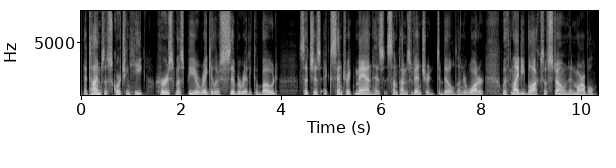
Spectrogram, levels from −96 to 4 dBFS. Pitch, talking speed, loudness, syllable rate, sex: 125 Hz, 175 wpm, -23 LUFS, 5.7 syllables/s, male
